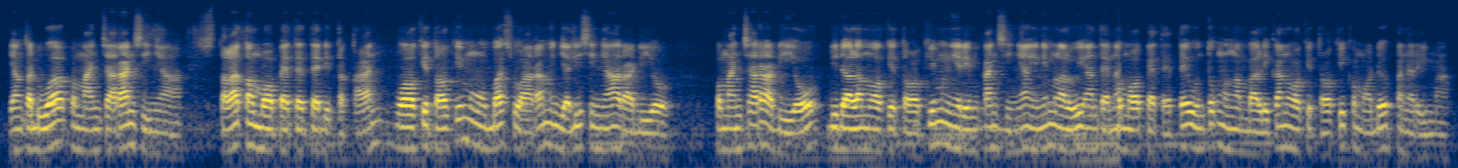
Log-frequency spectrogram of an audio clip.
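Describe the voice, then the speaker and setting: A young man, a student presenter, reading out a class presentation at an even, steady pace. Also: mid-range voice, brisk. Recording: faint background noise.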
